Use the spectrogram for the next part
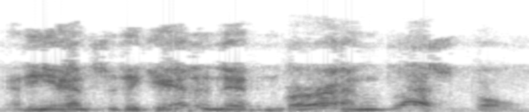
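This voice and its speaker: An Arkansas pastor in his 70s or older gives a personal testimony full of anecdotes in a preaching style. His creaky voice is very high, pushed and bright, with wildly swooping pitch, and he speaks deliberately and haltingly, emphatically spelling out dates and places. The old recording sounds dull, with faint noise.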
